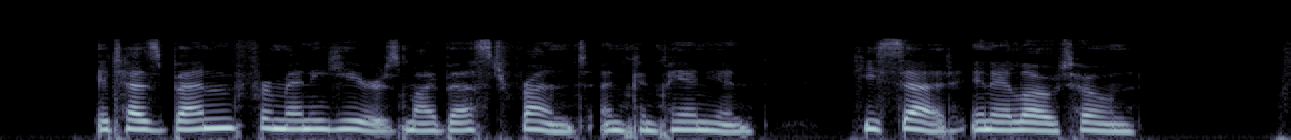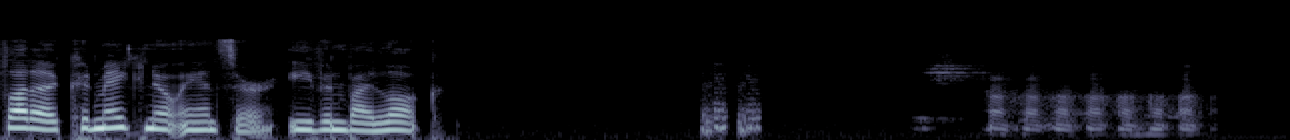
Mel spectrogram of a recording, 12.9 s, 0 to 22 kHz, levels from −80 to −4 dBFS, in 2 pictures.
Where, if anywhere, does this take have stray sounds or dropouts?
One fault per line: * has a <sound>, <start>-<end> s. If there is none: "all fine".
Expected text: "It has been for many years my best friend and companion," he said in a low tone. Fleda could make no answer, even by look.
* has a laugh, 9.9-10.3 s
* has a laugh, 11.0-12.6 s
